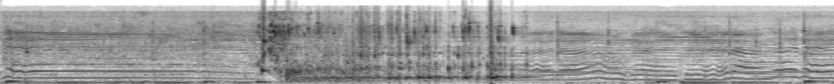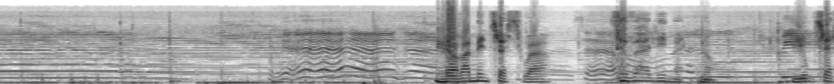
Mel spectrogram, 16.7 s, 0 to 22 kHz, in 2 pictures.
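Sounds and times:
sustained musical tones: 0.6s - 16.6s
toilet flushing: 2.6s - 5.4s
speech: 12.9s - 13.9s, 14.5s - 15.6s, 16.2s - 16.6s.

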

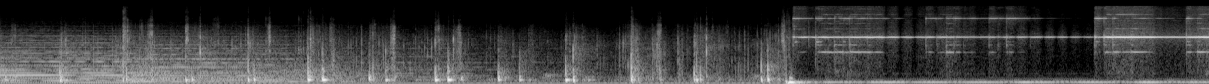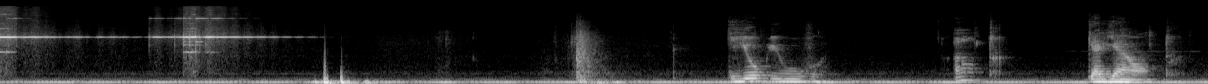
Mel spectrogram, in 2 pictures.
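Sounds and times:
low hum: 0.0s - 24.1s
electronic doorbell ringing: 7.9s - 15.4s
speech: 19.6s - 20.4s, 23.0s - 23.7s.

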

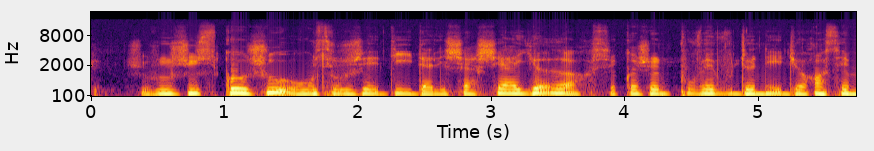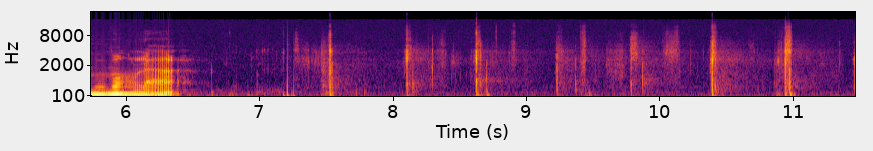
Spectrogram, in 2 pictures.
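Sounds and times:
speech: 0.0s - 6.5s
footsteps of a woman walking: 7.2s - 11.4s.

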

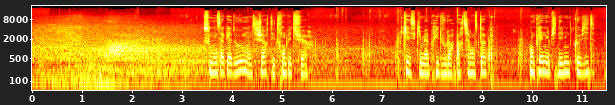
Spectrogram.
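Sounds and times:
car whooshing past on a road: 0.0s - 7.9s
steady traffic rumble: 0.0s - 11.4s
wind noise: 0.0s - 11.4s
speech: 3.5s - 5.7s, 7.5s - 9.4s, 10.0s - 11.3s.

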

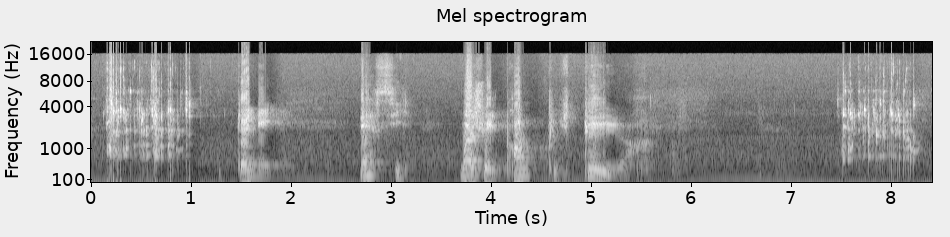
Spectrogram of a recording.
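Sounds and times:
milk poured into a cup: 0.1s - 1.0s, 7.5s - 8.3s
speech: 1.5s - 2.0s, 2.7s - 5.7s.

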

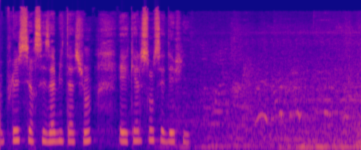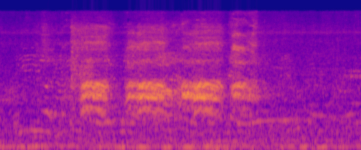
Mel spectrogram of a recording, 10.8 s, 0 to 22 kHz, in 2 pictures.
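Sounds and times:
speech: 0.0s - 3.2s
steady low hum of traffic in Mumbai: 2.5s - 10.8s
crows cawing in the Dharavi slum of Mumbai, India: 6.4s - 9.5s.

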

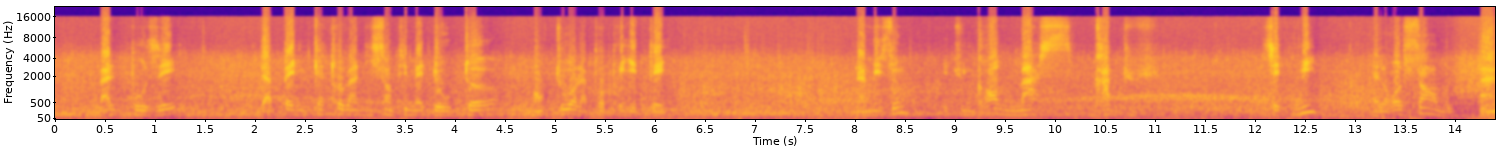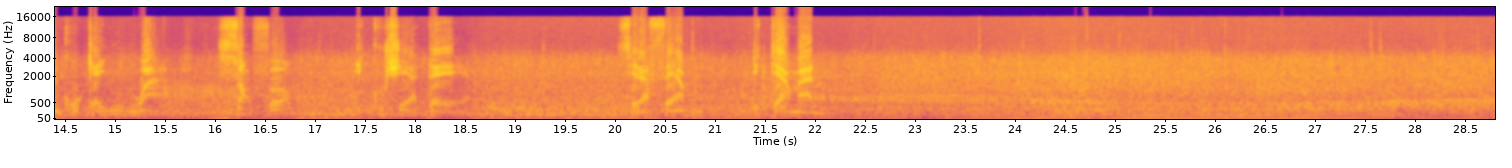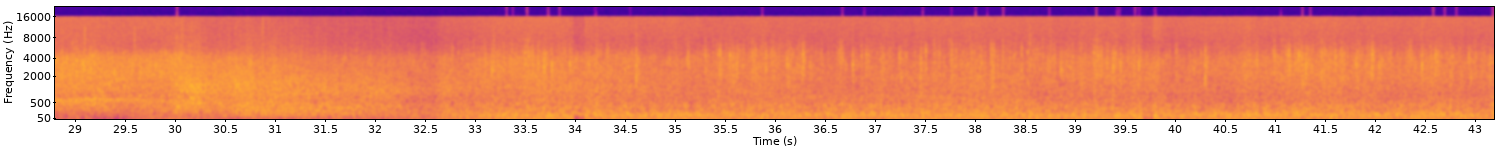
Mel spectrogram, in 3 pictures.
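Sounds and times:
deep continuous rolling thunder: 0.0s - 43.1s
steady wash of rain: 0.0s - 43.1s
speech: 0.5s - 1.5s, 2.1s - 6.7s, 8.0s - 11.0s, 12.1s - 19.0s, 20.2s - 22.2s.

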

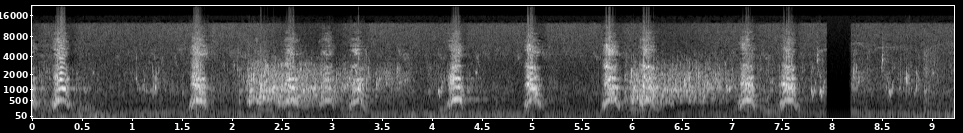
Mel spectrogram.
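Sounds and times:
dog barking at a swimming pool: 0.0s - 0.5s, 1.6s - 3.4s, 4.1s - 7.8s
watery splashing or trickling at a swimming pool: 0.6s - 4.6s, 5.8s - 9.2s.

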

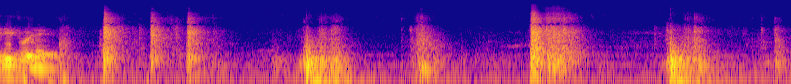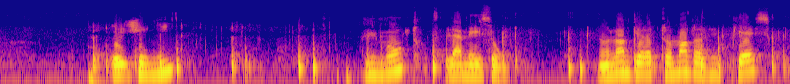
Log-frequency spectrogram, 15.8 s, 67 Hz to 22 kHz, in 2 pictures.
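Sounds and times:
speech: 0.0s - 0.8s, 9.0s - 9.8s, 11.6s - 13.1s, 13.9s - 15.8s
wooden door banging shut with a short rattle: 0.6s - 2.2s, 3.0s - 4.6s, 5.3s - 6.0s, 6.6s - 7.8s.

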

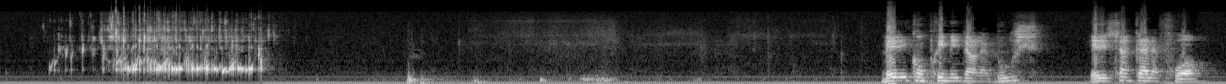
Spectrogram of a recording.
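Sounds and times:
water poured into a bathroom rinsing glass: 0.5s - 2.8s
speech: 8.8s - 12.1s.

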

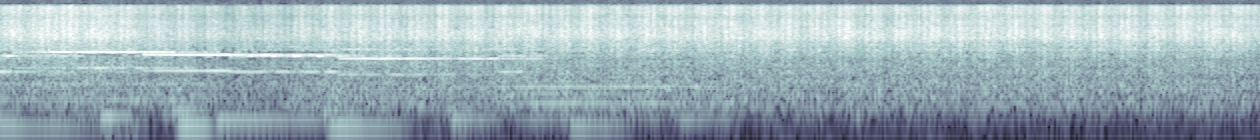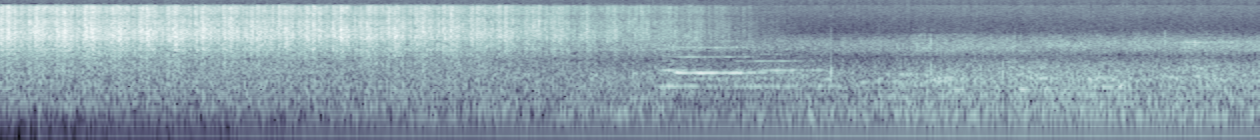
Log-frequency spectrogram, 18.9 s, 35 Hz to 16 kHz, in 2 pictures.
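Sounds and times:
tonal notes: 0.0s - 6.0s, 13.6s - 18.5s
train pulling into a small-town station: 0.0s - 18.9s.

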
